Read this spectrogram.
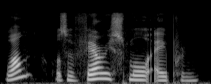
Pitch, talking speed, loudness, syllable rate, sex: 230 Hz, 170 wpm, -22 LUFS, 5.7 syllables/s, female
